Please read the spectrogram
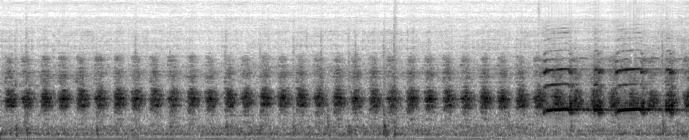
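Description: Model railway sound system playing a level-crossing warning tone that pulses steadily about three times a second. Near the end, a sound-fitted model steam locomotive gives two short whistle blasts as the train reaches the crossing.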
